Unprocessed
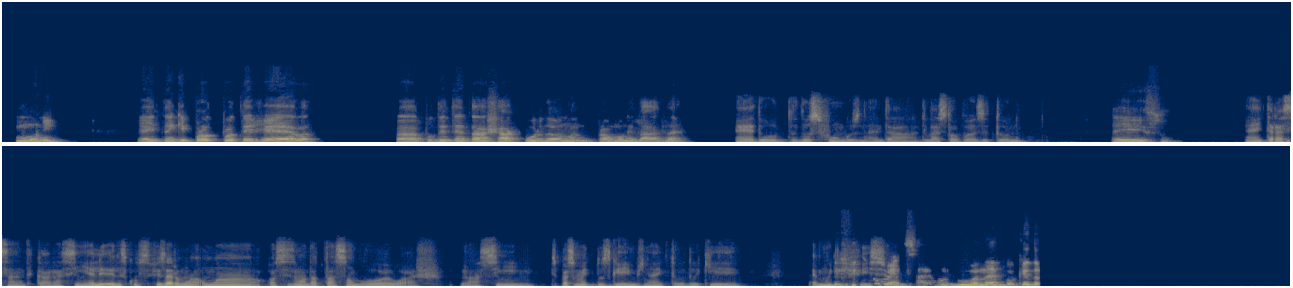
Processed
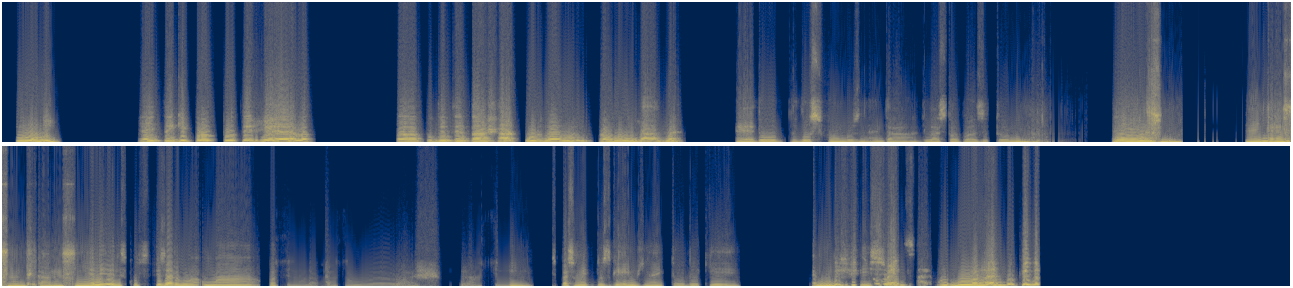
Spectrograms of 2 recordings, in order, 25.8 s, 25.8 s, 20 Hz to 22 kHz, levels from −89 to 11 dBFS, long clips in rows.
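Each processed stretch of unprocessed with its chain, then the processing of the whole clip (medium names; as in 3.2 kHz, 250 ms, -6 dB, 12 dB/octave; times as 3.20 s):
10.14–13.87 s: CVSD coder 32 kbps + bass shelf 310 Hz +6 dB + decay stretcher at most 39 dB/s
15.62–17.97 s: compression, threshold -43 dBFS + waveshaping leveller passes 3 + LPC vocoder at 8 kHz pitch kept
whole clip: peaking EQ 1.4 kHz +4 dB 0.28 oct; waveshaping leveller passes 5; upward expansion 2.5:1, over -31 dBFS; trim +5.5 dB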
